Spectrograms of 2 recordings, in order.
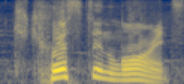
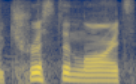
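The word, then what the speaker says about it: Thriston Lawrence: And then, uh, Tristan Lawrence, 90 to1, a South African. He has an H. It's spelled Thristan.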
